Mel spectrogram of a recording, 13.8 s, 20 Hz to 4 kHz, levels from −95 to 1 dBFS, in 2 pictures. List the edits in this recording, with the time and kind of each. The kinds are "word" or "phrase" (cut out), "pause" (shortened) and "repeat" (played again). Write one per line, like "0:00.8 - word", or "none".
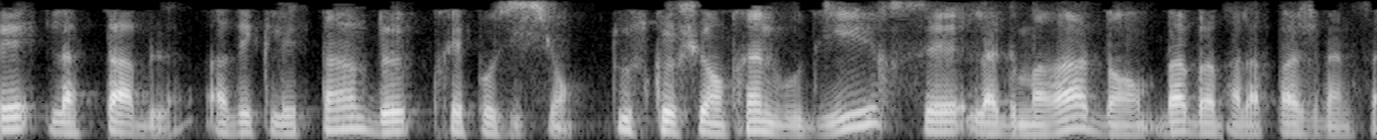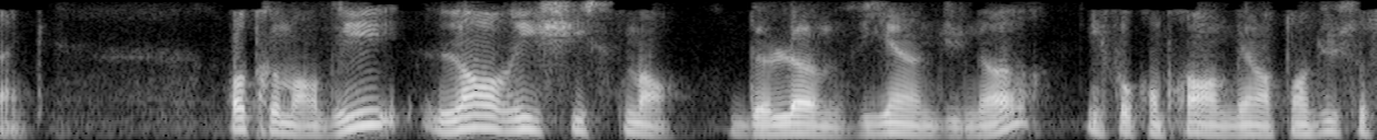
0:03.0 - pause
0:06.1 - word
0:12.2 - pause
